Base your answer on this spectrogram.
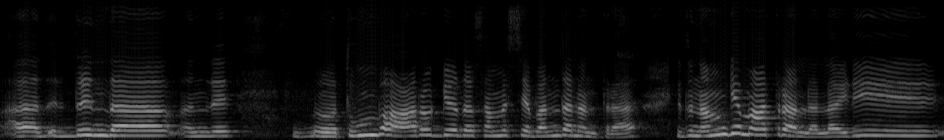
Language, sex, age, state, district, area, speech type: Kannada, female, 30-45, Karnataka, Dakshina Kannada, rural, spontaneous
